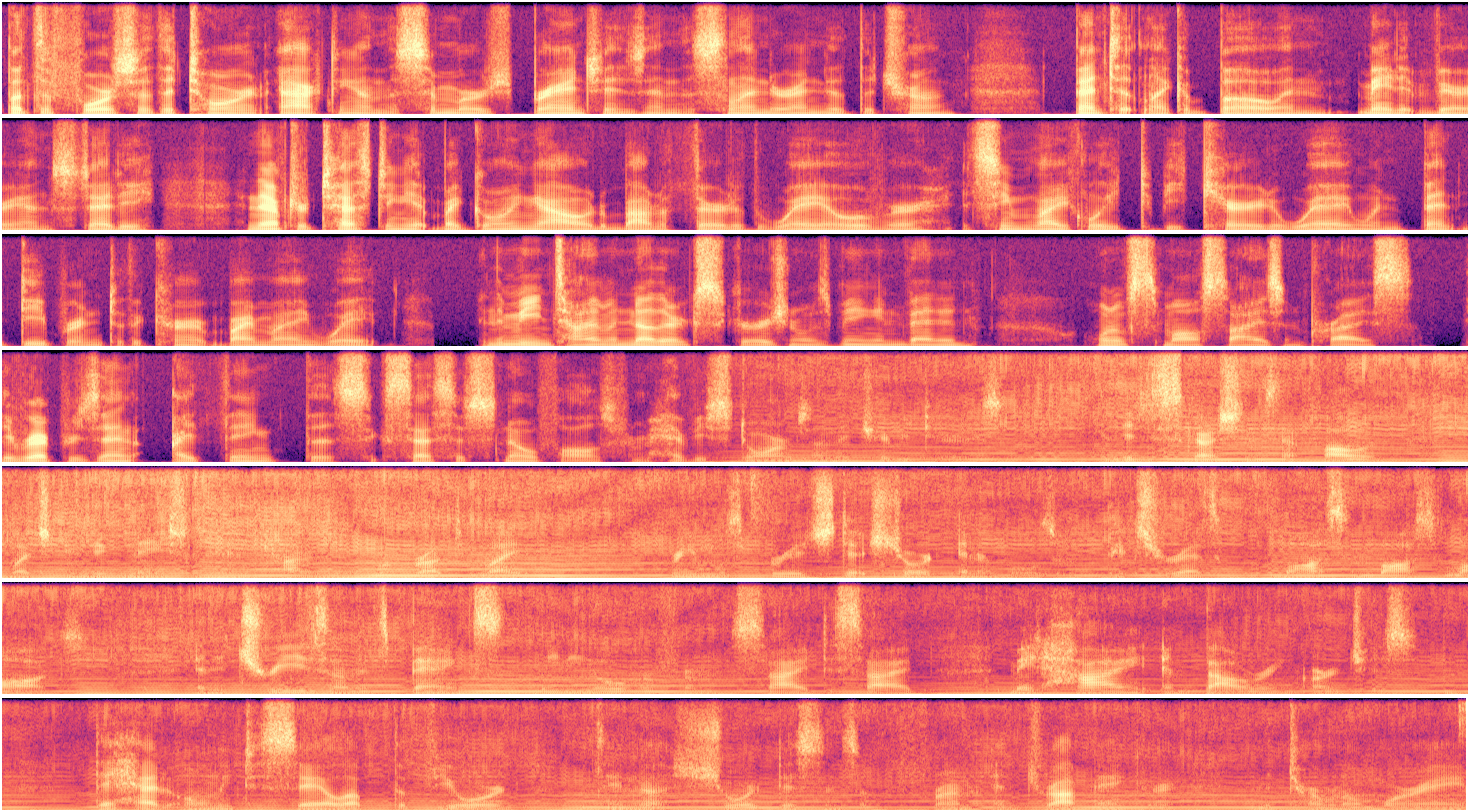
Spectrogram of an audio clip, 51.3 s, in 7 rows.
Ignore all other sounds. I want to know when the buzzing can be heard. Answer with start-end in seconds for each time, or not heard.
25.4-51.2.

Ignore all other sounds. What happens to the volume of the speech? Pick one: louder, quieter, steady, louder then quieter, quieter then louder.
quieter.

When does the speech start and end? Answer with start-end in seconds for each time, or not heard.
0.0-51.2.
